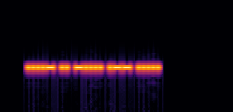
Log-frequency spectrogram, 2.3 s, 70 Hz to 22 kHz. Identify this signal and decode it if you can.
Morse code, heard as a keyed tone, about 52 wpm, 700 Hz. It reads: 4I6W5
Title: Five Challenging Letter-Number Combinations 50wpm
